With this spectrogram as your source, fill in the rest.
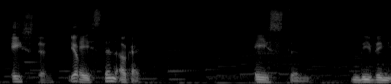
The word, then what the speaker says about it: Easton: Easton. Aston.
